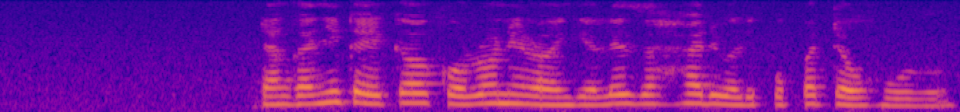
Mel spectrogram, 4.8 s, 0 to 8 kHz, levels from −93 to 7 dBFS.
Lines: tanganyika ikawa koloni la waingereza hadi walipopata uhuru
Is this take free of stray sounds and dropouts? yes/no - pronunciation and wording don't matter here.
yes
